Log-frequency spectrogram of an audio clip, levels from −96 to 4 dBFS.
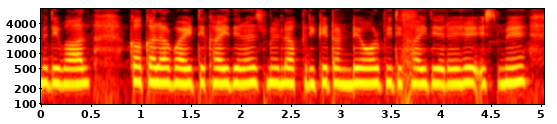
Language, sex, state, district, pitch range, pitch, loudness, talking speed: Hindi, female, Bihar, Purnia, 255-265 Hz, 260 Hz, -22 LUFS, 260 wpm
